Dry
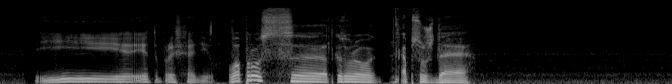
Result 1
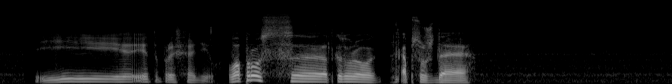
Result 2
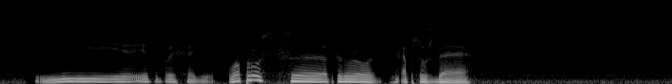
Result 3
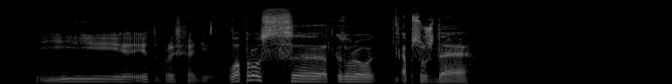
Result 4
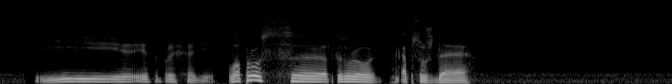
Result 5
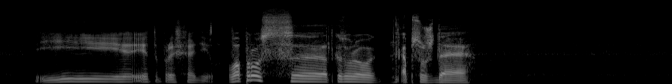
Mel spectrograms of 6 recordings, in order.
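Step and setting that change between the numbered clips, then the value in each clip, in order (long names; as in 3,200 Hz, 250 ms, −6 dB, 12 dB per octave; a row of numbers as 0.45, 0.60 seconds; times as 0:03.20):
resonant band-pass, frequency: 860, 100, 7,100, 290, 2,700 Hertz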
